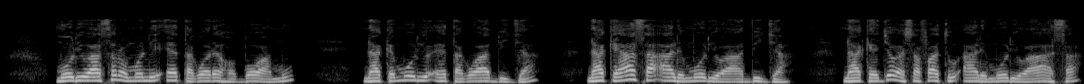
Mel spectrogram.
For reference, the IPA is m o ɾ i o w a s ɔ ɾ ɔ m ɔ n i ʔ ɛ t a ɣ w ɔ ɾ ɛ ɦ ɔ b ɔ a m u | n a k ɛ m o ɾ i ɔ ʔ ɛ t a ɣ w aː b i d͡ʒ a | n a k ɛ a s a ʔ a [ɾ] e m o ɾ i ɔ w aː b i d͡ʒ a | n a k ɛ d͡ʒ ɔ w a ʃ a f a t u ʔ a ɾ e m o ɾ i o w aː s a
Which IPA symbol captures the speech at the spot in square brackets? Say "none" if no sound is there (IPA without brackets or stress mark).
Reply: ɾ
